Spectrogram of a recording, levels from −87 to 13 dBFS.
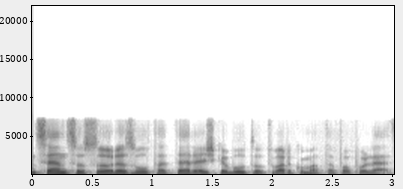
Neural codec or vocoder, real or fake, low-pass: codec, 16 kHz, about 1 kbps, DyCAST, with the encoder's durations; fake; 7.2 kHz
